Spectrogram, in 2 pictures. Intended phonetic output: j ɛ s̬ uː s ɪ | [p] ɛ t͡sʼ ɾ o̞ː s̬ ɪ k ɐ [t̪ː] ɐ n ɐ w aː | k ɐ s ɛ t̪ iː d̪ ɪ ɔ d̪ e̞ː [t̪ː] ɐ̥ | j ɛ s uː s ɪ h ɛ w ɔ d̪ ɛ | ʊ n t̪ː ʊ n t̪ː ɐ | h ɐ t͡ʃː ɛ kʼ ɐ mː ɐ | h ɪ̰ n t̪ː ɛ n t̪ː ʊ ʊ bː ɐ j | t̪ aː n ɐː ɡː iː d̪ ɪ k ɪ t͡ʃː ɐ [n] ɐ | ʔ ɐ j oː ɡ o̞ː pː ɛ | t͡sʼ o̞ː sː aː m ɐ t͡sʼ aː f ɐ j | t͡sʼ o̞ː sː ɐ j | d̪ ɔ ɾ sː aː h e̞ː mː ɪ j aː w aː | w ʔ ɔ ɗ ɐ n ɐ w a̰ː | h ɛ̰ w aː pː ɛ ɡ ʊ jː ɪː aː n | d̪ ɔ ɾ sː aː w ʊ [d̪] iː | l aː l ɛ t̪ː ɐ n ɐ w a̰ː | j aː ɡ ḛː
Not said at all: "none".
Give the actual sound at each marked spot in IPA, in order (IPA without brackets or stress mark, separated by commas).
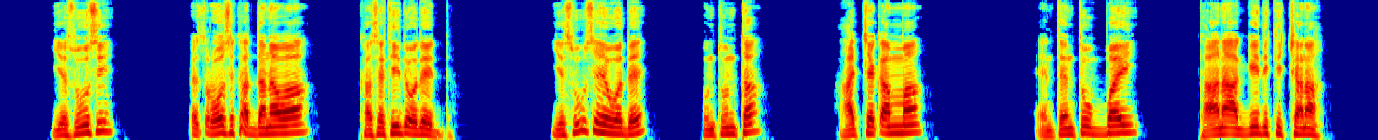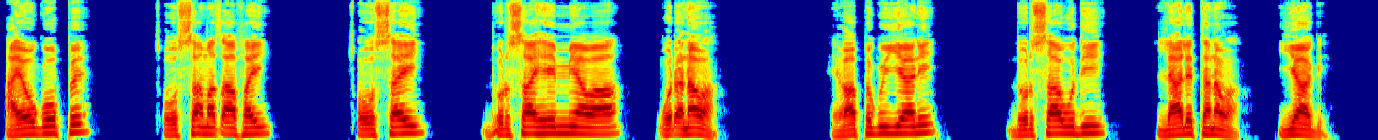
pʼ, d̪ː, d̪ː, n, d̪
